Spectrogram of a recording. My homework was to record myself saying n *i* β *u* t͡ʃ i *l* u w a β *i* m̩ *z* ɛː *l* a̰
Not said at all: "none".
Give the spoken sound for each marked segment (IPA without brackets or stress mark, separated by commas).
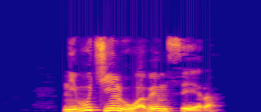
i, u, l, ɛ, s, ɾ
